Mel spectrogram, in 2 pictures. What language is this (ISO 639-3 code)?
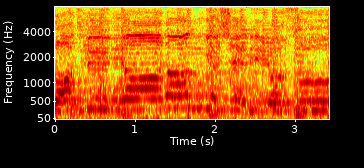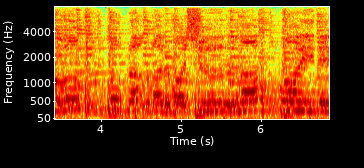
tur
